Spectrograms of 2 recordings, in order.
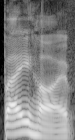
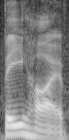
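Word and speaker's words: Beyhive: The Bayhive. Oh, no, so I suppose it's B-E-Y, Beehive, but spelled B-E-Y, because it's like Beyonce, isn't it?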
